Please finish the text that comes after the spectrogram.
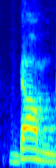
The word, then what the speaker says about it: dumb: Then you can see dumb. The word B is stop to be pronounced when it is placed after M in a word and it is the last letter.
